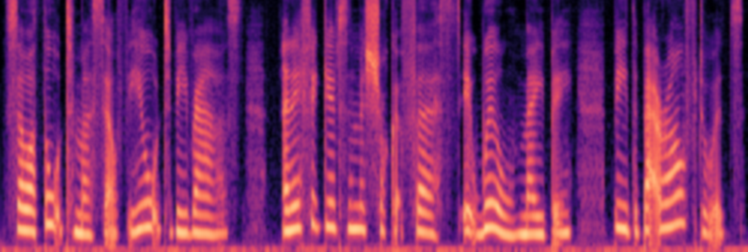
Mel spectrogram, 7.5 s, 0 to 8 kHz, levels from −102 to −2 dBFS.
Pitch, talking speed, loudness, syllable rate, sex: 255 Hz, 210 wpm, -19 LUFS, 5.2 syllables/s, female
